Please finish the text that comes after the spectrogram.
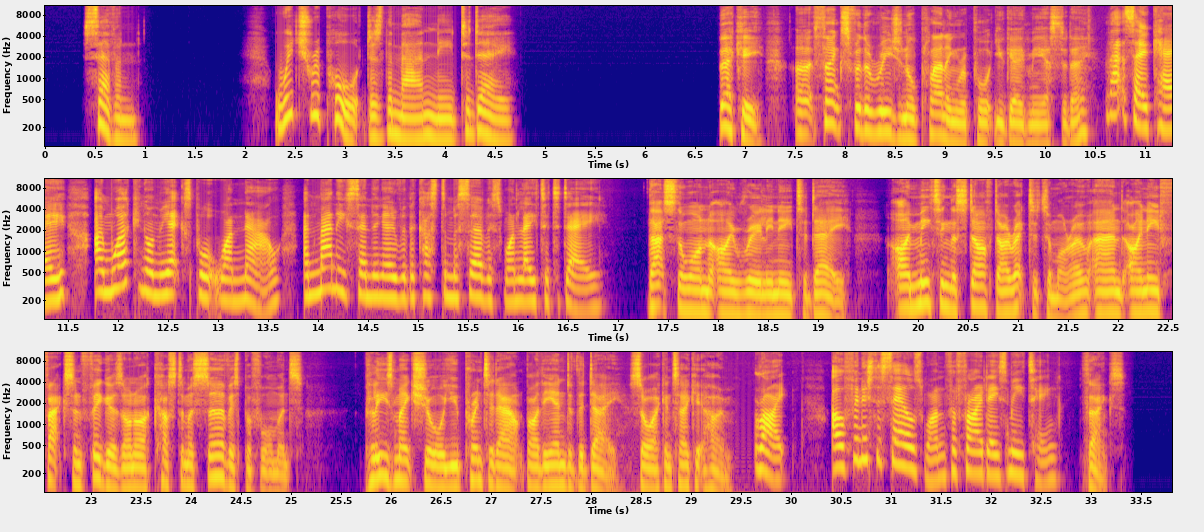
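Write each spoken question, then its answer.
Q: Which report does the man need today?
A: The customer service report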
